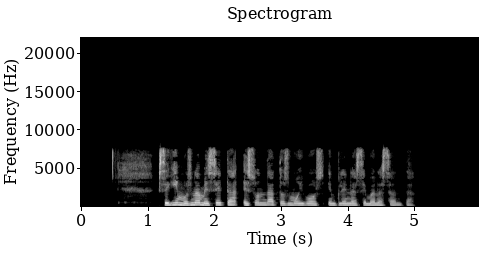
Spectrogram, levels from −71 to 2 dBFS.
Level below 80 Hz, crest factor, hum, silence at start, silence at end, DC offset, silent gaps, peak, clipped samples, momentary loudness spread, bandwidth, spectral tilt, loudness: -66 dBFS; 20 dB; none; 0.55 s; 1 s; under 0.1%; 1.08-1.15 s; 0 dBFS; under 0.1%; 17 LU; 8.2 kHz; -3.5 dB/octave; -19 LUFS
